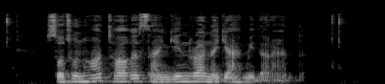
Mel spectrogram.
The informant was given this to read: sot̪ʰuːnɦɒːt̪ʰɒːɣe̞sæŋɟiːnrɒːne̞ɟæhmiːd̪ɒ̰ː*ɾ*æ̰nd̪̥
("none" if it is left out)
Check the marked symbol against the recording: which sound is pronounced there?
ɾ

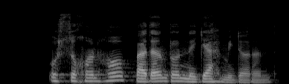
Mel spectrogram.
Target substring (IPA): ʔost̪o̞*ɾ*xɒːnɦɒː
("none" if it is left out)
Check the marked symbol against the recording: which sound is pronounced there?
none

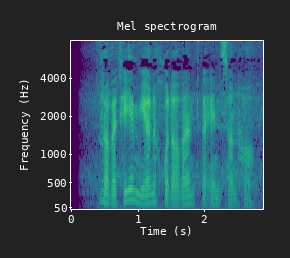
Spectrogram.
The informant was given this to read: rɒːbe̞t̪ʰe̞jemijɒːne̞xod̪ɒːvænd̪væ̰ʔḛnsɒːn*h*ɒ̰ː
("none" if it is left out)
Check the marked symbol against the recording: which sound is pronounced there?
h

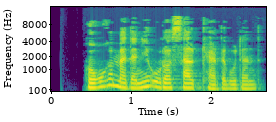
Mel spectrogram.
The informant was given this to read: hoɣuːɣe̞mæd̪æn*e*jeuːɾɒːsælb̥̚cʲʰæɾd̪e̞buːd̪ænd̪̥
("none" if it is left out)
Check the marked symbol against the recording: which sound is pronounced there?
i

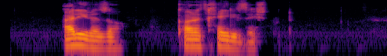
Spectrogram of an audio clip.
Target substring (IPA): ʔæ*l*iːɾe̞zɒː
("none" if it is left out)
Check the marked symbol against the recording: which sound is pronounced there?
l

